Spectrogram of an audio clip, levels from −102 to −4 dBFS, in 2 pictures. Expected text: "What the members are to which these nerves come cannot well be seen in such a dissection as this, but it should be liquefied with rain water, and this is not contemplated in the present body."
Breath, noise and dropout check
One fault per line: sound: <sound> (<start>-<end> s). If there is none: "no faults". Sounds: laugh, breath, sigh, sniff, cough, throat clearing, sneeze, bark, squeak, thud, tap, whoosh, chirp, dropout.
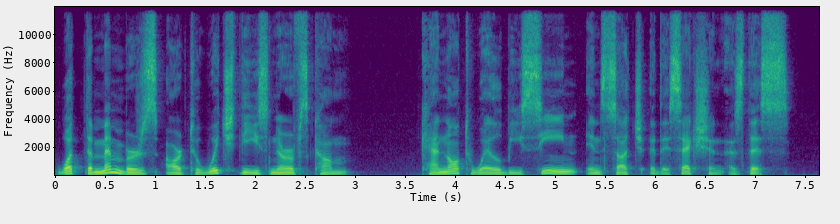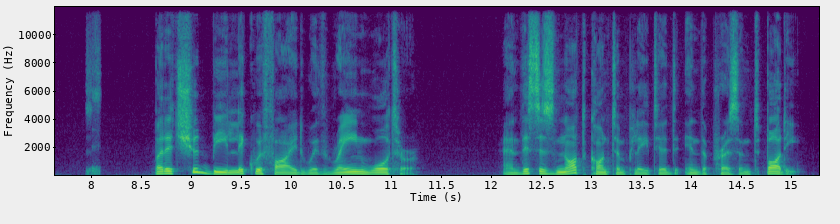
sound: laugh (8.0-8.1 s)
